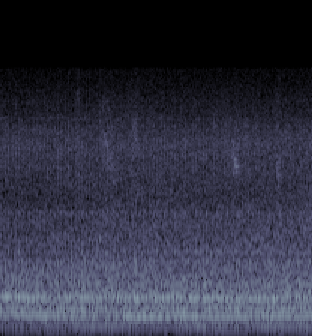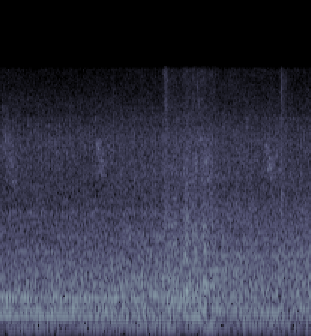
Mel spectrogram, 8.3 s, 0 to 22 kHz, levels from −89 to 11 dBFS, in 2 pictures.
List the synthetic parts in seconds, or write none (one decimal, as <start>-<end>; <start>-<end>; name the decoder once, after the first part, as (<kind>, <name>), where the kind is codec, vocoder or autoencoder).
none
